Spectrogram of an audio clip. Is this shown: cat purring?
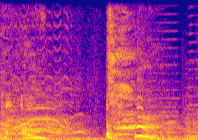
no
